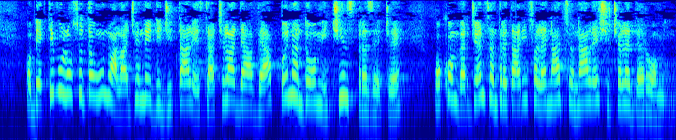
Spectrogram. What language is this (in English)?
Romanian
